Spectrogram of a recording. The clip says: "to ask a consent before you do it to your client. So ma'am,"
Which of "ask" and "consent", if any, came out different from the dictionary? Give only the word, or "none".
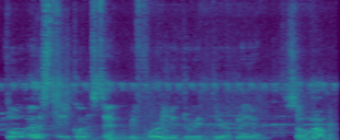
ask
